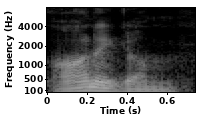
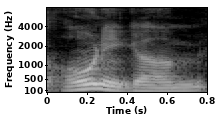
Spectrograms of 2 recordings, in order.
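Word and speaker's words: Onigum: that's a Minnesota thing Arnie gum I'm going out of them but it is oniy gum in the same way like in the word Ojibwe we pronounce our O's the long whole like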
